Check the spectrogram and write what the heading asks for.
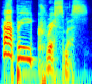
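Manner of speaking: high, slow, joyful call; excited cry. A narrator's reading. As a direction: announce the surprise gleefully. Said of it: "Little Miss Birthday cried".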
